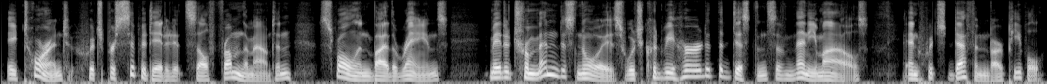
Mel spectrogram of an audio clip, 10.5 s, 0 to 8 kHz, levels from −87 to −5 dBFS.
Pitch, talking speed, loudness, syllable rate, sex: 120 Hz, 180 wpm, -20 LUFS, 5.2 syllables/s, male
